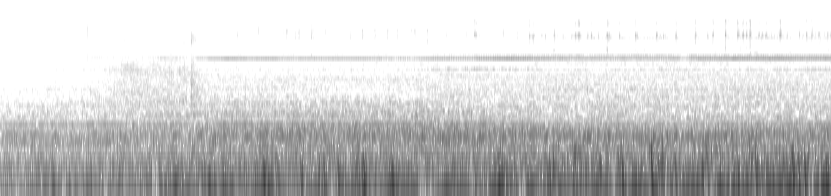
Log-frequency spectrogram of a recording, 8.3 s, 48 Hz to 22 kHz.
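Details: LG LFXC22526S refrigerator with a low, rough buzzing rumble from its new-type compressor. It began about two months into ownership; the technician replaced the compressor, and so far so good.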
